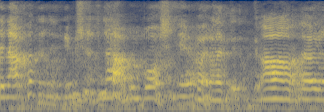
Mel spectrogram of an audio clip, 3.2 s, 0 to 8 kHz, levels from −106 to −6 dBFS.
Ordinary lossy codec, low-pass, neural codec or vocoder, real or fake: none; none; codec, 16 kHz, 2 kbps, FreqCodec, larger model; fake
